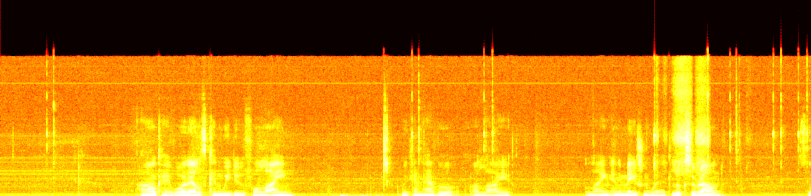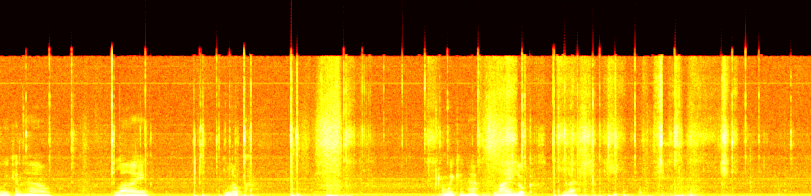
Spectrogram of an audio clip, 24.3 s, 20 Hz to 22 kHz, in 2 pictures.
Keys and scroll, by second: 14.9-15.6 typing, 16.2 Return, 20.2-20.9 typing, 21.1 Return, 22.3 7.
